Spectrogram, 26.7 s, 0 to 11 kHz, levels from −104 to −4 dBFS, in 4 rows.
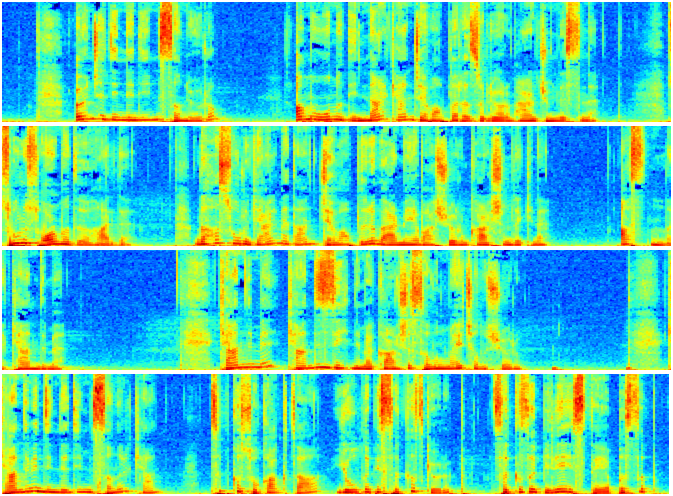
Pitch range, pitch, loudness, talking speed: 170-245 Hz, 200 Hz, -15 LUFS, 90 wpm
